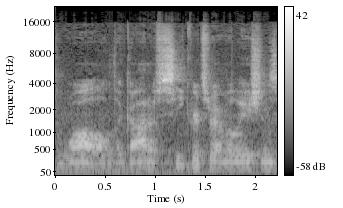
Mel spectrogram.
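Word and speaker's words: Wael: fan of Galloway now whale or wall as it's pronounced wall the god of Secrets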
